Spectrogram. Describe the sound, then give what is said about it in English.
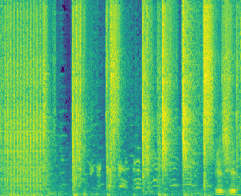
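Gunfire from a shooter video game set in a building opens with a rapid rattling burst, then breaks into several separate sharp shots, with a voice talking over the later part. “Oh, listen to the sound of that. There it is, guys. So we got a shooter type game here. There's a shooter in the building.”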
